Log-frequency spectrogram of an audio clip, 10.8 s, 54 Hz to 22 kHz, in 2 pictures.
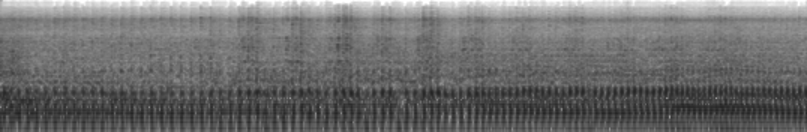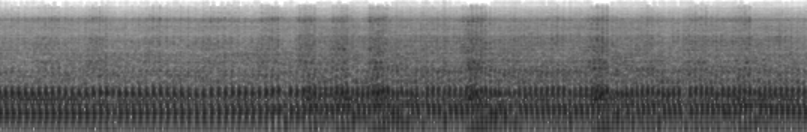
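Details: Honda ATC 200ES single-cylinder, long unused and previously dead, just fitted with a Chinese carburetor: quick even putter at a fast idle set too high; idle to be dialed back, air-fuel mixture may need adjusting.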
